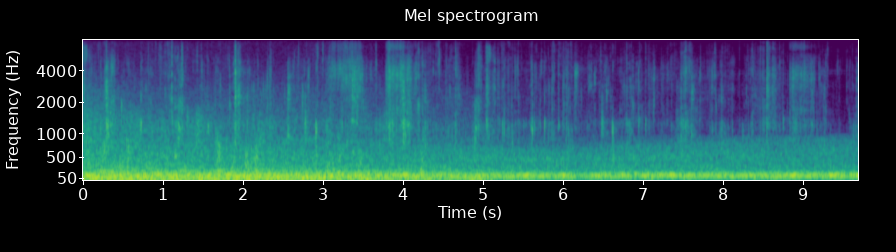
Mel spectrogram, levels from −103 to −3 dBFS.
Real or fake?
real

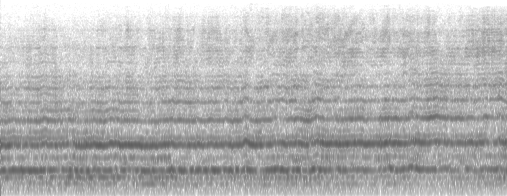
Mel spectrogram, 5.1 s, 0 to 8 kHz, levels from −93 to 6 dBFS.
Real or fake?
fake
